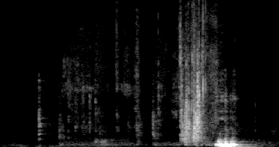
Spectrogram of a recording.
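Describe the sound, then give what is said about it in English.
After a few faint clicks and rustles, water splashes briefly as it is poured onto a plant as a libation, ending with a soft low thud. No one speaks. “We know that water is life, and so we will be pouring life onto life.”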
